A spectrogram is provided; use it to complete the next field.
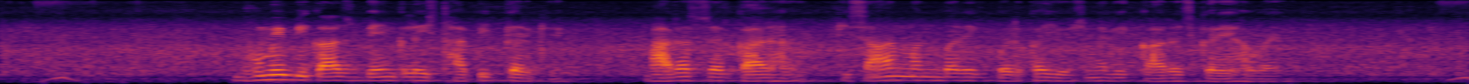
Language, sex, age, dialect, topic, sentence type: Chhattisgarhi, male, 18-24, Western/Budati/Khatahi, banking, statement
